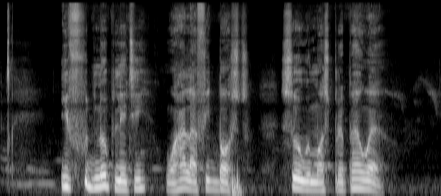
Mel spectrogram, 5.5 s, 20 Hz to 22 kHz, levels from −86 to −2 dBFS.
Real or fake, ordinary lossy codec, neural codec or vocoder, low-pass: real; none; none; none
